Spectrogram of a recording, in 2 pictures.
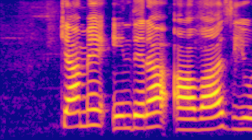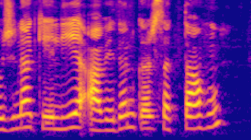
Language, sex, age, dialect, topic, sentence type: Hindi, female, 25-30, Awadhi Bundeli, banking, question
